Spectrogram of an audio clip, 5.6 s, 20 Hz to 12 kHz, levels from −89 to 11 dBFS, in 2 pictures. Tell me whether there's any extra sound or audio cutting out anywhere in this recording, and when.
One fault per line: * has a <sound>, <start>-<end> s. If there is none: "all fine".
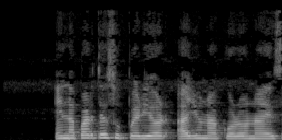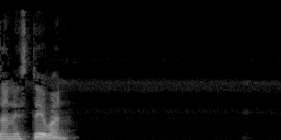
all fine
